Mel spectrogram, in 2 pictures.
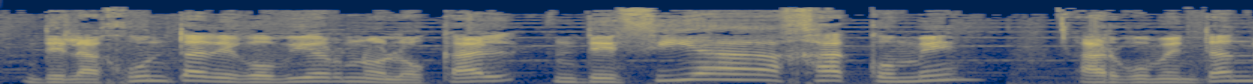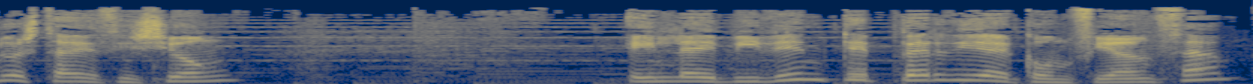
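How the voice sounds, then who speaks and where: A man's voice: a little high, a bit bright, no room sound. A man presenting live radio news from a studio, delivering with emphasis and the odd filler. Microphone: studio microphone.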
